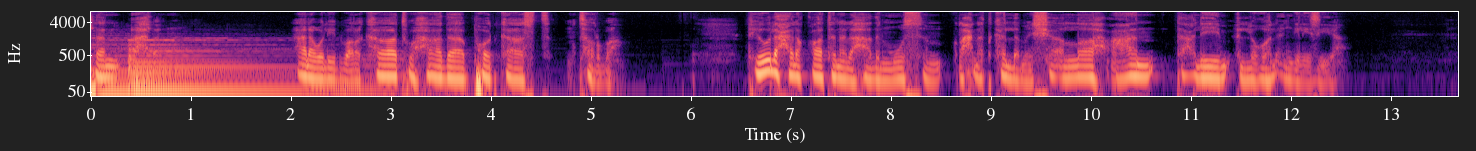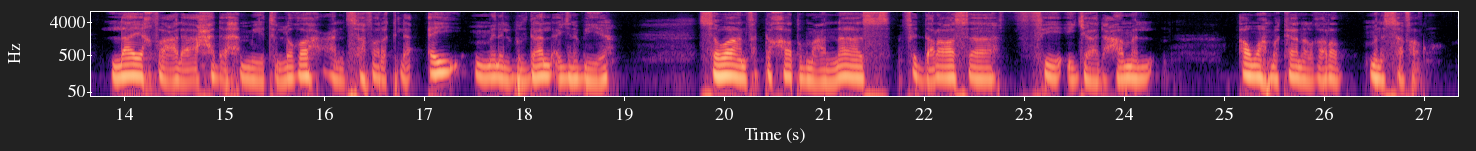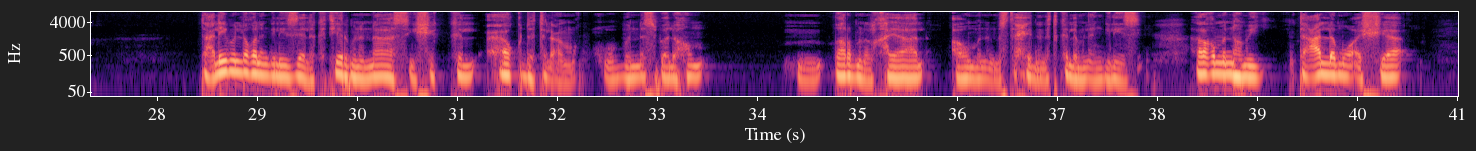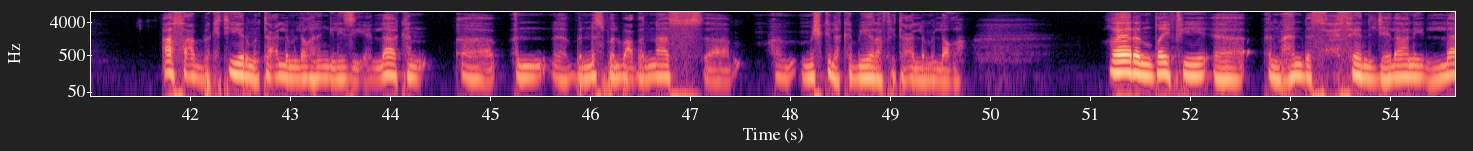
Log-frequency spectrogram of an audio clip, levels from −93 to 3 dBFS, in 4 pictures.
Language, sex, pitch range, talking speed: Arabic, male, 115-135 Hz, 105 wpm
